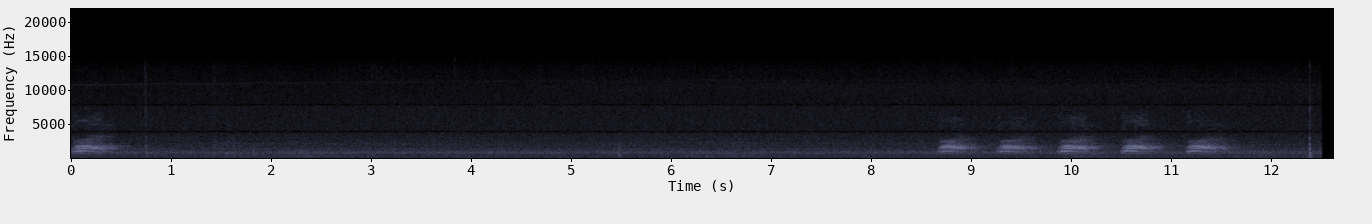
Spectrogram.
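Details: A carrion crow calling in Kerk en Zanen gives a faint caw at the start, then five harsh, raspy caws in quick succession near the end, about two per second; otherwise quiet.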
